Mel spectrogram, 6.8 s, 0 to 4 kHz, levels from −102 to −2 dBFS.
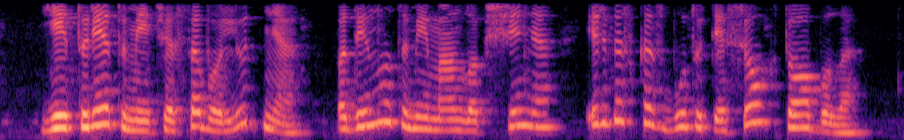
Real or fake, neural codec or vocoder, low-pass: real; none; 3.6 kHz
